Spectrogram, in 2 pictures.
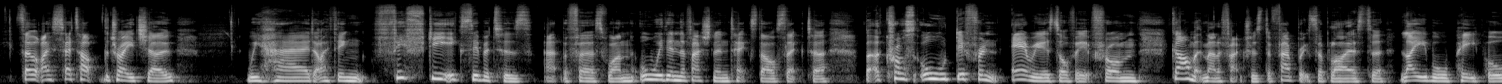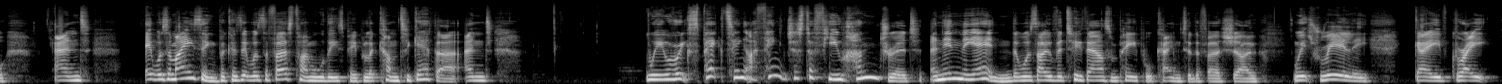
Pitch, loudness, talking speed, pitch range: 180 Hz, -16 LUFS, 170 wpm, 155-225 Hz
